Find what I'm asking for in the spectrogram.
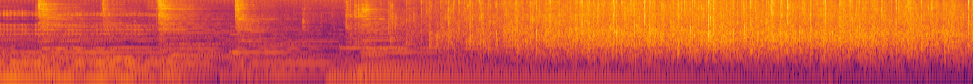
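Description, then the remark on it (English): A sustained musical chord rings out, then a crowd breaks into loud, dense clapping along with the song while a low note lingers underneath; no one speaks. “Clapping along with this one.”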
